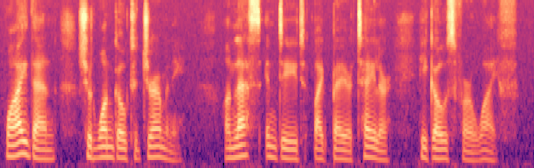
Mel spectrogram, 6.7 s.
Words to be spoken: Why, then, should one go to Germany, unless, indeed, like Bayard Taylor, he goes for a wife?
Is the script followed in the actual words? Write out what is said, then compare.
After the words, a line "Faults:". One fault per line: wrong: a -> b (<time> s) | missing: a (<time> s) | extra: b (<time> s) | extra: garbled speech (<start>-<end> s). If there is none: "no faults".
Why, then, should one go to Germany, unless, indeed, like Bayard Taylor, he goes for a wife?
Faults:
no faults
